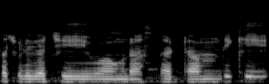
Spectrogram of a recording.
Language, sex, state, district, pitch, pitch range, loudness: Bengali, male, West Bengal, Malda, 125 Hz, 125-135 Hz, -26 LUFS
